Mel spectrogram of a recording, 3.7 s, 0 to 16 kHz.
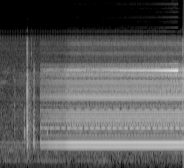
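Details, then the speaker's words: General Electric 6.0 27909 cordless telephone after repair, line switched out through switch box bypassing analyzer: steady, clean dial tone about three seconds, no hum or crackle; line working normally. "we can go ahead and press the button on a switch box that'll give us a line out totally take the analyzer out of the situation and we'll call a time and temp number give you some dial tone"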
